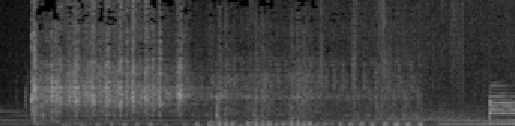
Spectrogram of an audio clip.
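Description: ATV engine cranked by its electric starter, catching and running with rhythmic low pulses from about a quarter second in until it drops away near the end, with faint background music underneath.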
